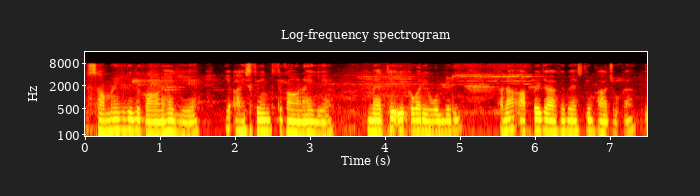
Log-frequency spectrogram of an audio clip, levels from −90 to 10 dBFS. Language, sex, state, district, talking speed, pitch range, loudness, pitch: Punjabi, male, Punjab, Pathankot, 190 wpm, 115-130 Hz, -17 LUFS, 120 Hz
